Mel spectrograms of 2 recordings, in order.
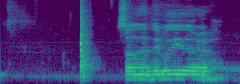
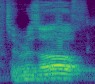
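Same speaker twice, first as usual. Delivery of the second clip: loud toast; 13 dB louder, much slower than usual. Real, not acted. Player toasting the party's new team name, loud cheer. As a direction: raise the glass and call it out.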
